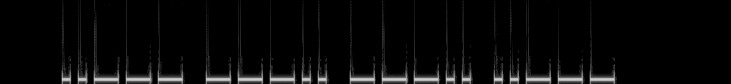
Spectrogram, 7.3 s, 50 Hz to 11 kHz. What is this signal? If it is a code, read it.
Morse code, heard as a keyed tone, about 15 wpm, 700 Hz. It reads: 2882
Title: Common Cut Numbers - 4-Digit 15wpm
